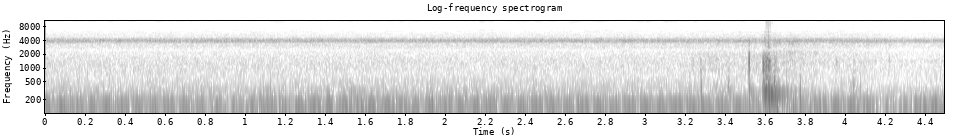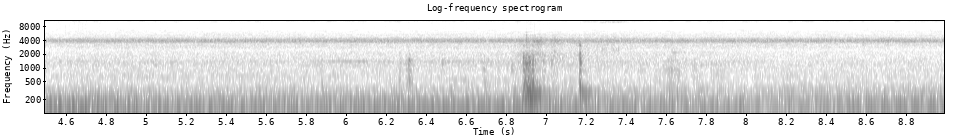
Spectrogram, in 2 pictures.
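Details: 1991 5.7 TBI engine at low idle: uneven rumble with occasional stumble and sharp clicks, fine at higher idle; random misfire, no spark on all cylinders randomly, cause not found.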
